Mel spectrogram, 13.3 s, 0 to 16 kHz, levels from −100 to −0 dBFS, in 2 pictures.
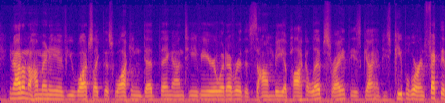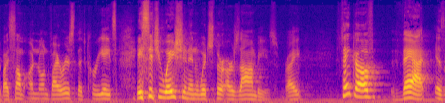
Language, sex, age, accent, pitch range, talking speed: English, male, 50-69, American, 125-165 Hz, 205 wpm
